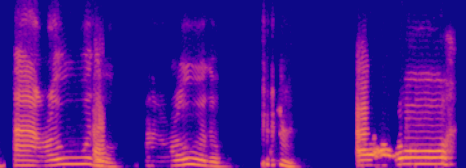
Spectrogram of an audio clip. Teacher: A-nya jangan sampai diseret au. Kepanjangan langsung ya.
